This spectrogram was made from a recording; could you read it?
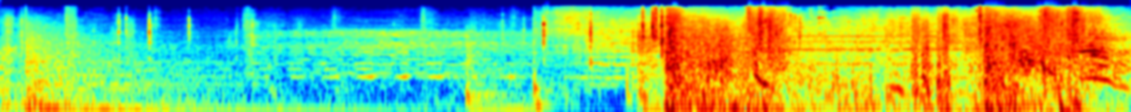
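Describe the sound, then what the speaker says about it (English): Gunfire in a film shootout: after a quieter stretch with a few dull thuds, loud rapid shots and sharp bangs break out and keep cracking one after another to the end. "James, who heard the gunfire,"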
